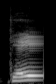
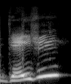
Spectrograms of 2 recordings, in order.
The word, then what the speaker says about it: Gaethje: Gaethje? Actually, the T and the H are silent. So Gaethje? Yes, Justin Gaethje.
